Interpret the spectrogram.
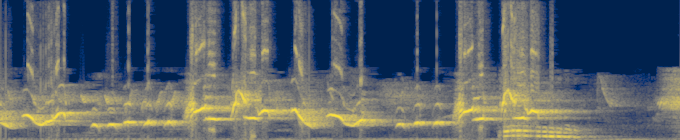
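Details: Loud, rich song of a white-rumped shama being groomed as a future champion: rapid whistled swoops, bright chips and falling slurred notes, with a brief dip in volume near the end.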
